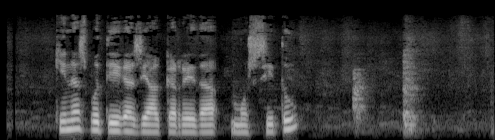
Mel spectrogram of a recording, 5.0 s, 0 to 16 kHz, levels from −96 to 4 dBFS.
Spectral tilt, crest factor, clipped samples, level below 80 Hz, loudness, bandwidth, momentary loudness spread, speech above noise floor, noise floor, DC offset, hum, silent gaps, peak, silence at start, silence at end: -4.5 dB/octave; 18 dB; under 0.1%; -80 dBFS; -28 LUFS; 11.5 kHz; 16 LU; 31 dB; -58 dBFS; under 0.1%; none; none; -12 dBFS; 0.55 s; 0.75 s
